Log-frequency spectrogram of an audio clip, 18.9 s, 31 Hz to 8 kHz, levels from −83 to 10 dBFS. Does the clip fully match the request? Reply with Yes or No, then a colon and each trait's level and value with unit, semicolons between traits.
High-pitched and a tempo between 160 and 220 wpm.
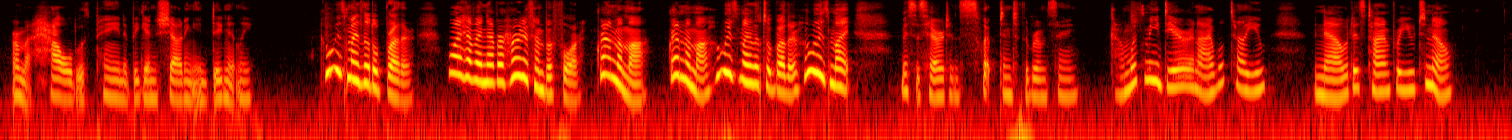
Yes: high, 220 Hz; average, 180 wpm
